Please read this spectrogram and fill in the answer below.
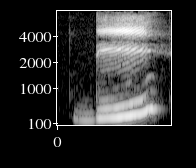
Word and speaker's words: Díaz: Díaz, que tiene 2 sílabas.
